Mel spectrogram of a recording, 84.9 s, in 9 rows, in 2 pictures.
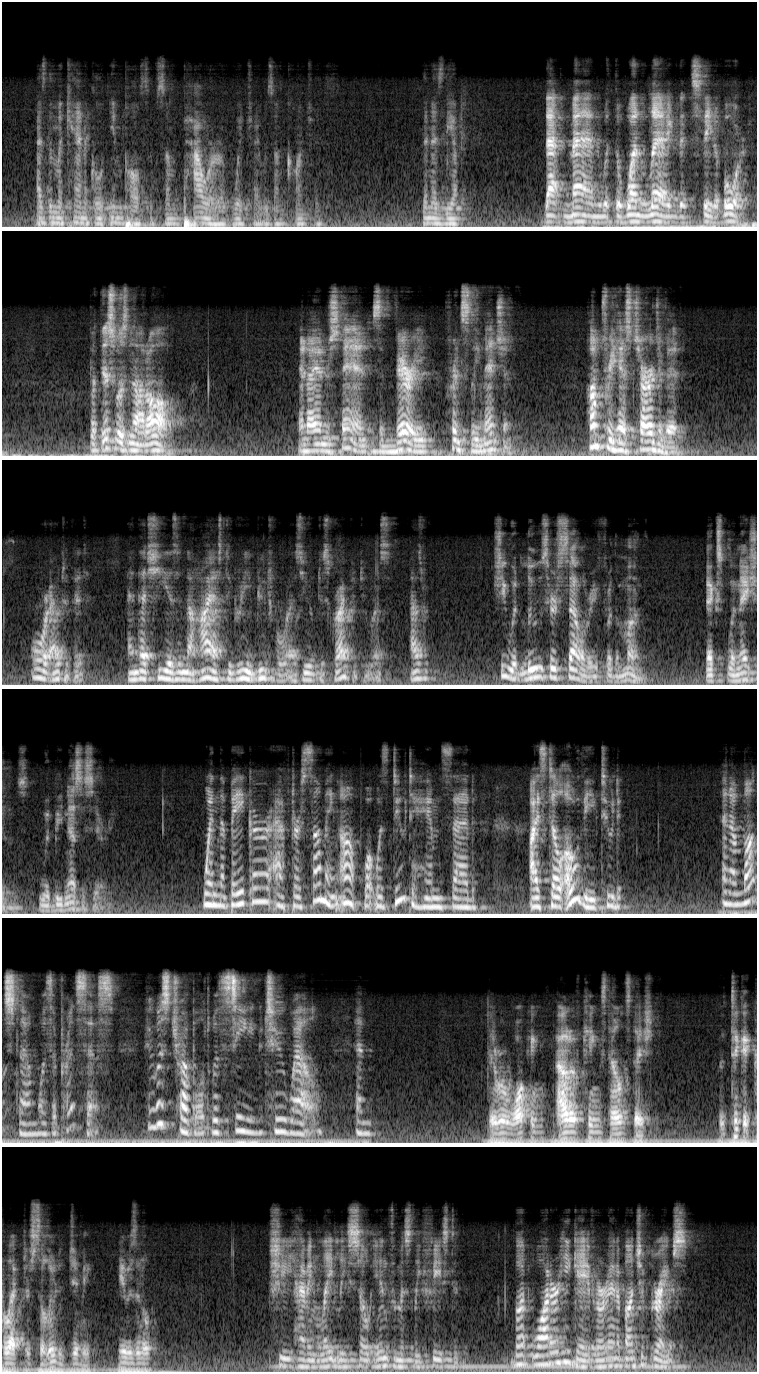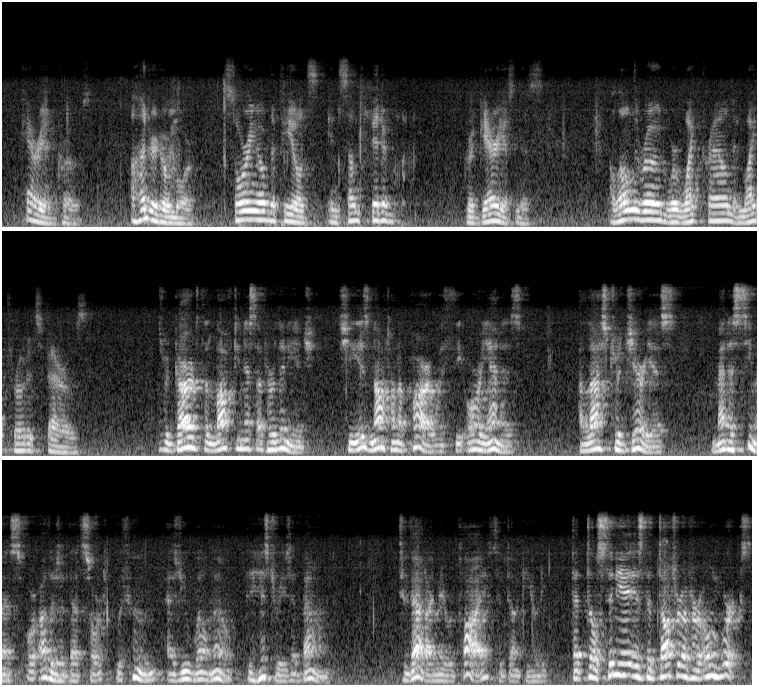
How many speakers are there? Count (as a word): ten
